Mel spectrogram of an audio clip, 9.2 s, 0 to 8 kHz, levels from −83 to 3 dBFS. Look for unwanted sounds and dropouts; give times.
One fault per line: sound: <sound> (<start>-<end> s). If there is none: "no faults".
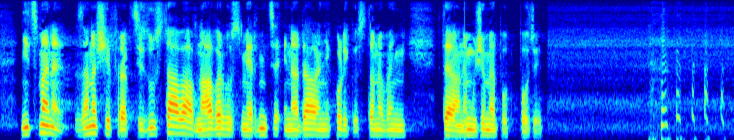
sound: laugh (8.1-9.1 s)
